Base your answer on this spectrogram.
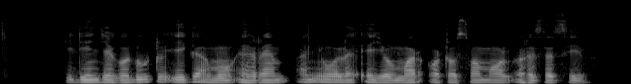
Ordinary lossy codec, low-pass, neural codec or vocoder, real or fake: none; none; none; real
